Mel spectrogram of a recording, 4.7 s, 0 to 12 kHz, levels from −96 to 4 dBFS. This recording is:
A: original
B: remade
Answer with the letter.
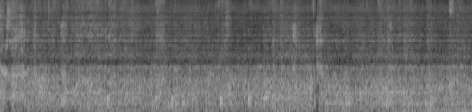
B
